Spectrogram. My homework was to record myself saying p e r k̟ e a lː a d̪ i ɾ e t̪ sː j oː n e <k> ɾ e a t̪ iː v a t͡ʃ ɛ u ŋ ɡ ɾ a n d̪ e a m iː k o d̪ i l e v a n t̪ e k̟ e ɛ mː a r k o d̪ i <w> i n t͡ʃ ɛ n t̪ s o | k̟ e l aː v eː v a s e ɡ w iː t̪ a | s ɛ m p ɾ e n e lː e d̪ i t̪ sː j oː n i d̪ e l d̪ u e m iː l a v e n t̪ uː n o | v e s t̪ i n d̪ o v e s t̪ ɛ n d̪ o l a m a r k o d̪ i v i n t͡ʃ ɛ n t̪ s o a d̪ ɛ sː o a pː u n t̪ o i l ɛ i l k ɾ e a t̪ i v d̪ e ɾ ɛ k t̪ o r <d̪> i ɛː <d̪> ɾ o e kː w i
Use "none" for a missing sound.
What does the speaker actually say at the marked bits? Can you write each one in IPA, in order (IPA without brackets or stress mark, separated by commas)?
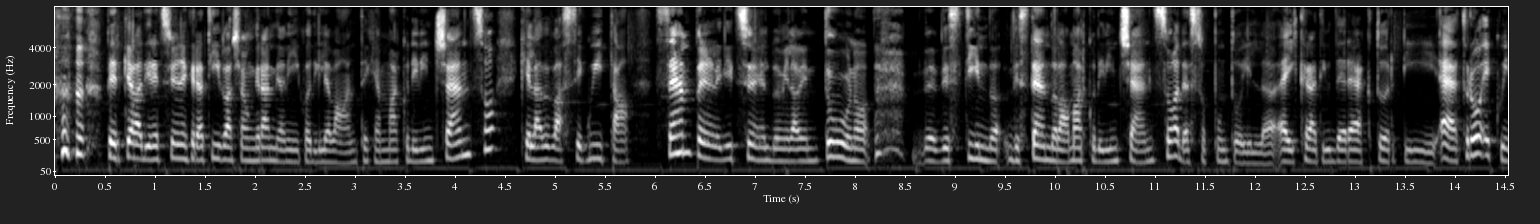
k, v, d̪, t̪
